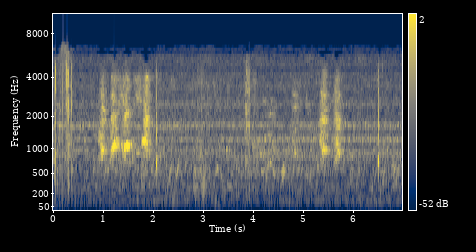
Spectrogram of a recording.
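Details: Female Mame Shiba puppy born August 3 at a Japanese breeding kennel; short, high, faint yips come in a quick cluster near the start and again later, over a steady low background hum.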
